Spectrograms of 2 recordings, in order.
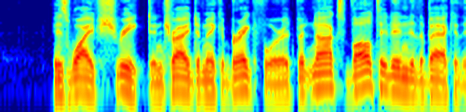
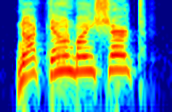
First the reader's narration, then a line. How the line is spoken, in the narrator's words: Naomi screeched from the back of the truck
